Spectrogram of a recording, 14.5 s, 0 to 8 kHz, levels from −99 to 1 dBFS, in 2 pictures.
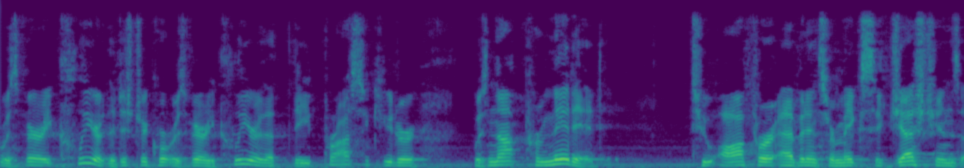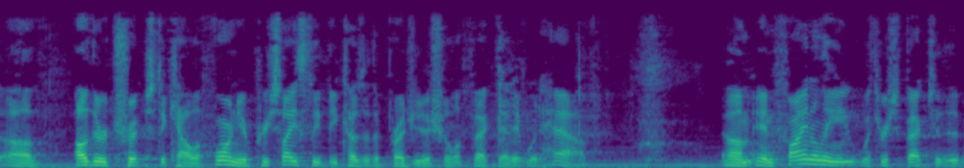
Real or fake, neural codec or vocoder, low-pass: fake; codec, 16 kHz, 8 kbps, FreqCodec, larger model; 7.2 kHz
